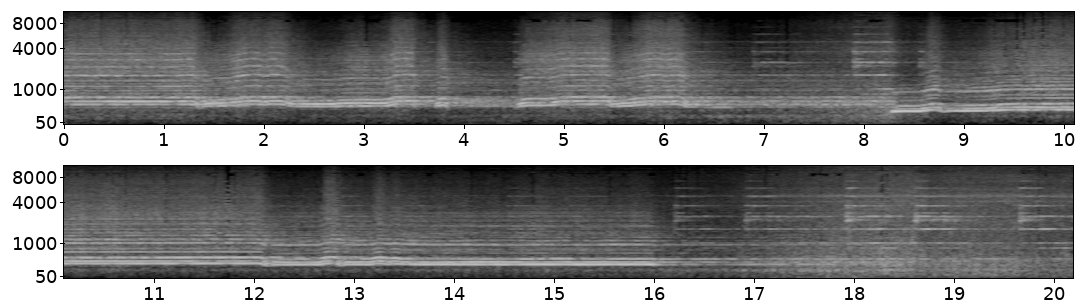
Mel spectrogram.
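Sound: train running with whistle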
